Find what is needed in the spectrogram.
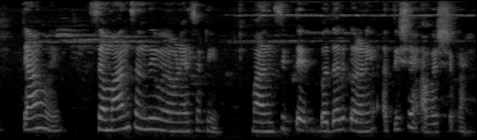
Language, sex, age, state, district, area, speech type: Marathi, female, 45-60, Maharashtra, Thane, rural, spontaneous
